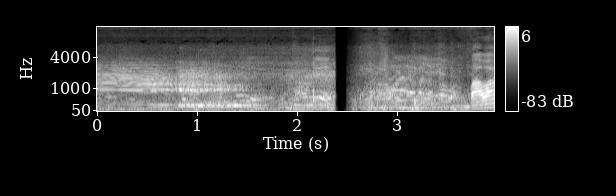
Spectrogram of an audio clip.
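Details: One-ton cow during loading gives a long, deep moo that sags in pitch, followed by a brief break and louder commotion with shouts and clatter.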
